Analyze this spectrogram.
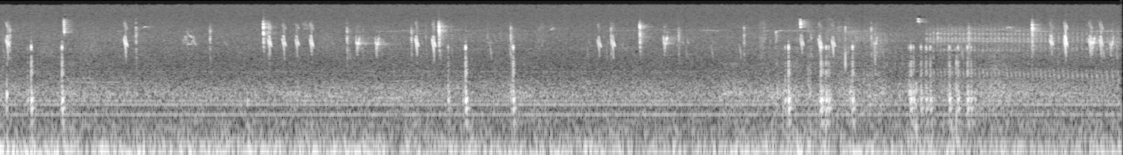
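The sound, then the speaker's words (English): Female bird calls: scattered, repeated short high-pitched chirps and tweets come in irregular bursts over a steady low hum, with no talking. “In fact, they both may be females. This is the top one of the birds.”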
